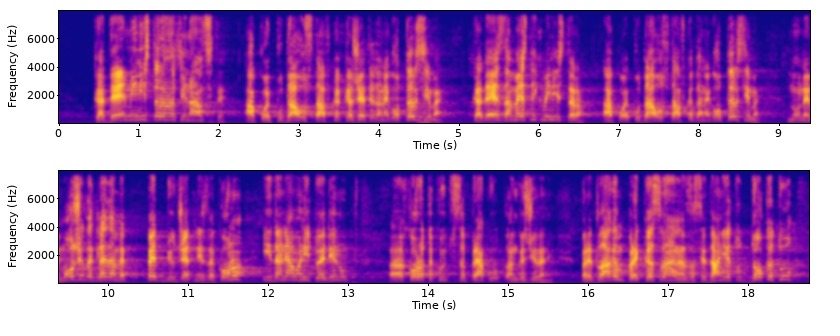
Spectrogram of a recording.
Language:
Bulgarian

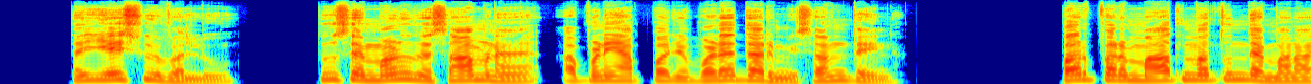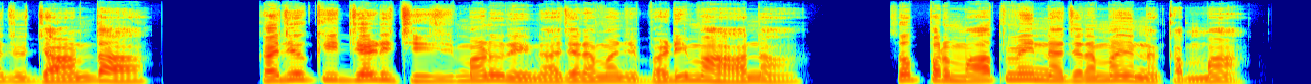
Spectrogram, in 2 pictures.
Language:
Gaddi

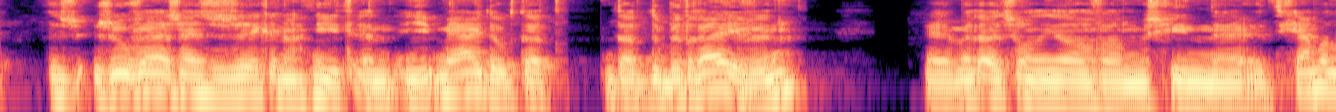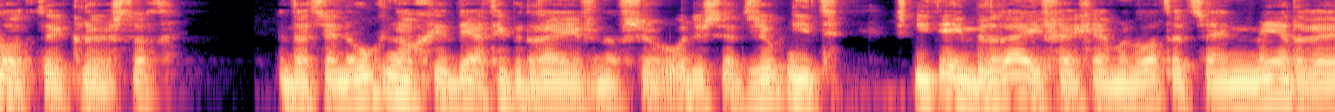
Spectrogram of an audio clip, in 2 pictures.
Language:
Dutch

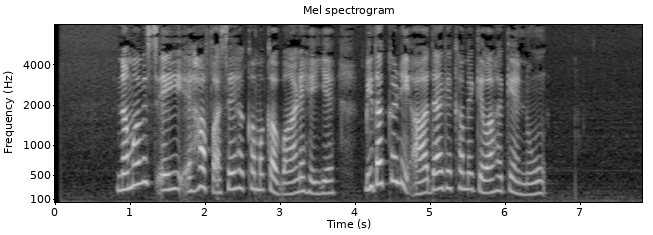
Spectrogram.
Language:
Divehi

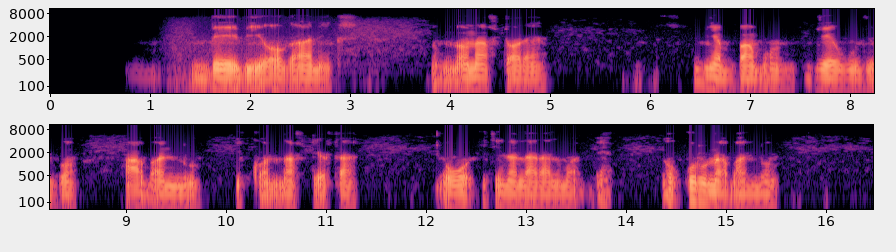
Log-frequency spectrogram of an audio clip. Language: Fula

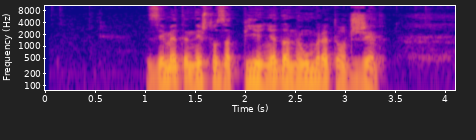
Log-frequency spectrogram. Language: Macedonian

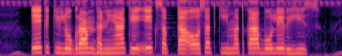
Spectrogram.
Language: Chhattisgarhi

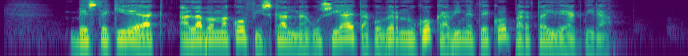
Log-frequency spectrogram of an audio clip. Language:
Basque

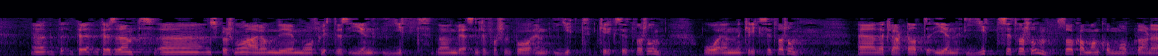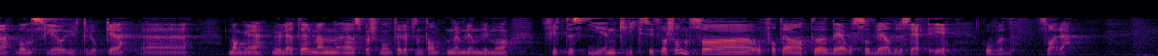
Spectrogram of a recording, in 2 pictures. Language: Norwegian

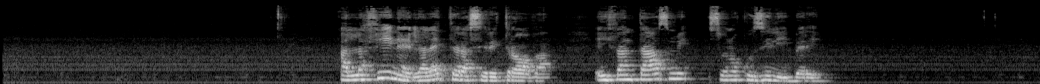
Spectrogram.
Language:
Italian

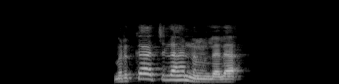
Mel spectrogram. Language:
Dagbani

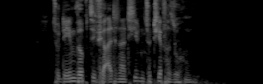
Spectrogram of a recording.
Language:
German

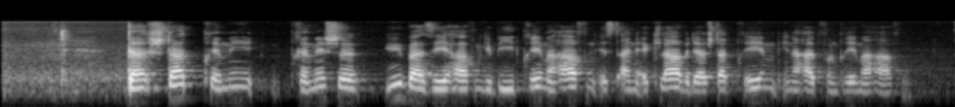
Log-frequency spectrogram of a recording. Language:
German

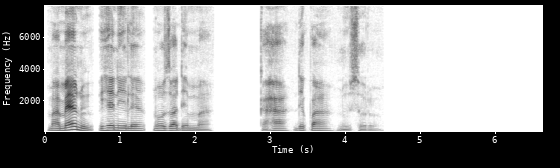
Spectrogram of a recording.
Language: Igbo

